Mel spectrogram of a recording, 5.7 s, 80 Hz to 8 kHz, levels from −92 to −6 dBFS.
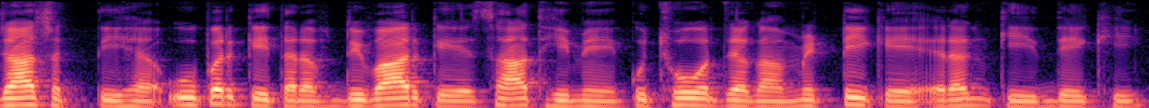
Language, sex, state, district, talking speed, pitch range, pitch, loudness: Hindi, male, Chhattisgarh, Kabirdham, 200 wpm, 110-135 Hz, 120 Hz, -20 LUFS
